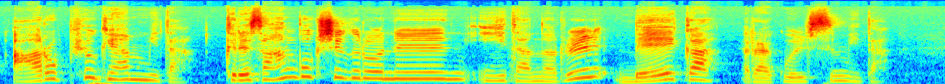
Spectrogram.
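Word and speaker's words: MEGA: 표기합니다 그래서 한국식으로는이 단어를 메가라 씁니다 실제의 발음은이가 좀 힘빠진 어에 가까운 소리가 나서 메가 보다는 메가 메가요 정도로 발음이납니다 사실 가라고 발음 하나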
